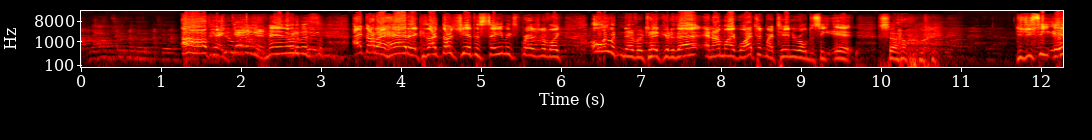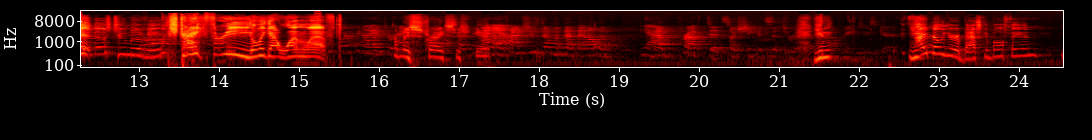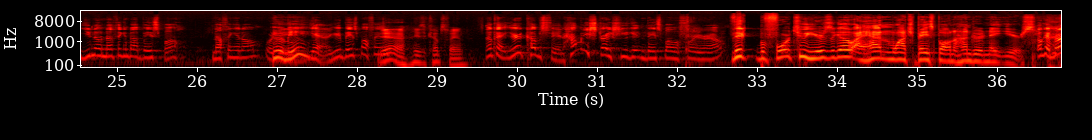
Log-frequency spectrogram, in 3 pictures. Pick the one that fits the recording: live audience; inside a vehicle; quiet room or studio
live audience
